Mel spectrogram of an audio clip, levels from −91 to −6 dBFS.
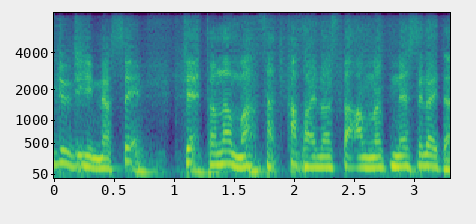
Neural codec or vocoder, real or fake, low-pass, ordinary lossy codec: codec, 16 kHz, 0.5 kbps, FunCodec, trained on Chinese and English, 25 frames a second; fake; none; none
